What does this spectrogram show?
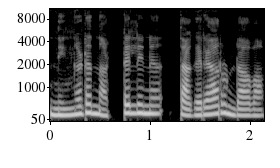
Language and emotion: Malayalam, fearful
